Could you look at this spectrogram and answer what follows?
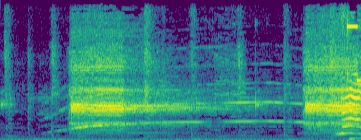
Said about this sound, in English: The alarm went off!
